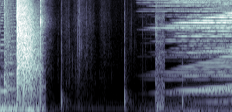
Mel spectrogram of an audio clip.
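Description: Background music ends with a short, loud burst of noise, a transition hit, followed by about a second of silence broken by a couple of faint clicks. New music fades in near the end.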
